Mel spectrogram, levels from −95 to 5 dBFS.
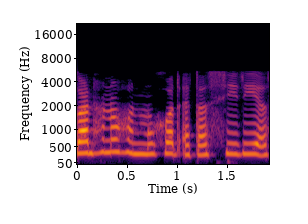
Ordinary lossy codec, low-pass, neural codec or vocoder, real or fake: MP3, 48 kbps; 5.4 kHz; none; real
